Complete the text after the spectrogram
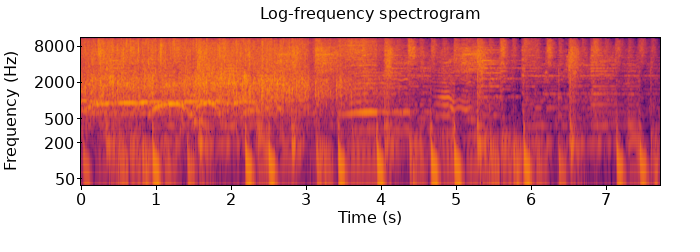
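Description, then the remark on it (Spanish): An applause sound effect: a crowd claps densely and loudly, the clapping thinning out after a few seconds, while rhythmic low thumps and a few rising tonal whoops continue underneath. “Efecto de palmas.”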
